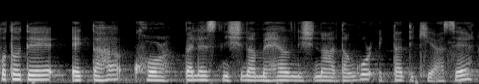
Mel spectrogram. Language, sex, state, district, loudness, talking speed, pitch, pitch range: Nagamese, female, Nagaland, Dimapur, -17 LUFS, 140 wpm, 195 Hz, 185-215 Hz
